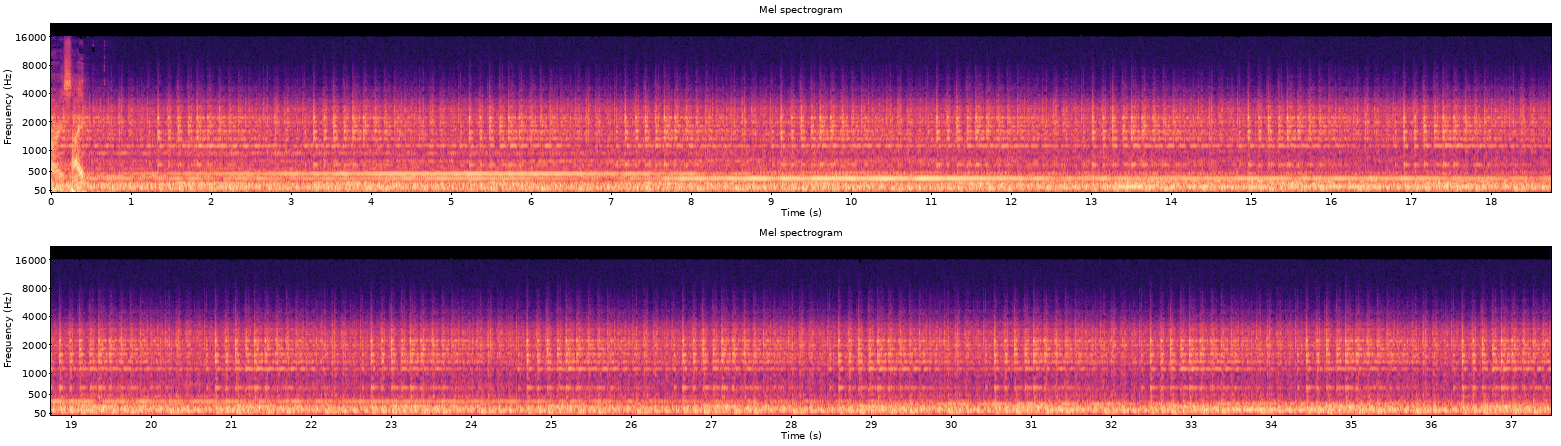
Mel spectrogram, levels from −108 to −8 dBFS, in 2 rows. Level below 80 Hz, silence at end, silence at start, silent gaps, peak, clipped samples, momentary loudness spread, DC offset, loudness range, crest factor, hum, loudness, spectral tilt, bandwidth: -34 dBFS; 0 s; 0 s; none; -4 dBFS; under 0.1%; 6 LU; 0.3%; 4 LU; 16 dB; none; -20 LUFS; -7.5 dB/octave; 10 kHz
